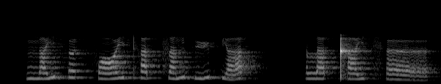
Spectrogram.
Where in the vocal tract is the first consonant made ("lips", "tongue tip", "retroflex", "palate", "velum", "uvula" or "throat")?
velum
